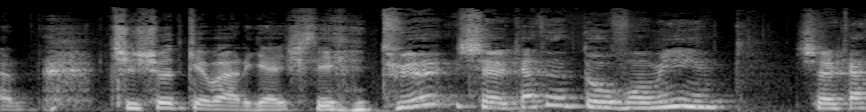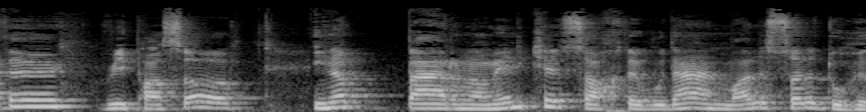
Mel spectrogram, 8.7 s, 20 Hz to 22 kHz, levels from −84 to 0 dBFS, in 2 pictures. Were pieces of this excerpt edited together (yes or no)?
no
